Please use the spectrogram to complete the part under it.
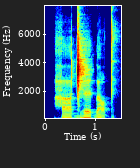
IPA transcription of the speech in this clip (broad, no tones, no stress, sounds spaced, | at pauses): h a ɡ͡ǁ ɛ ɗ a tˤ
